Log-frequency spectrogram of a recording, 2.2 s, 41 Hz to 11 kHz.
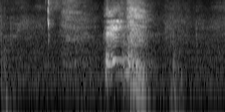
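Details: Daehwi of AB6IX: a quick intake of breath followed by one forceful, explosive sneeze in a small room.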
